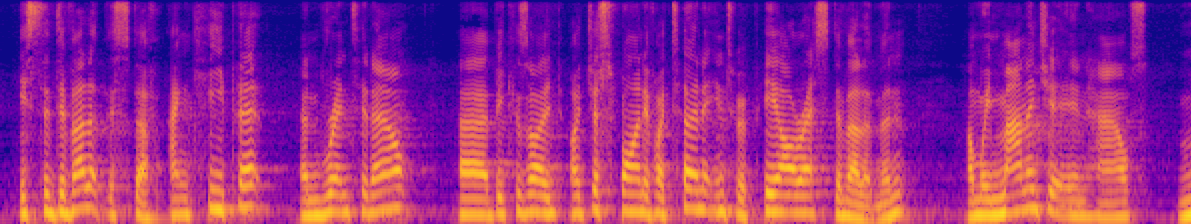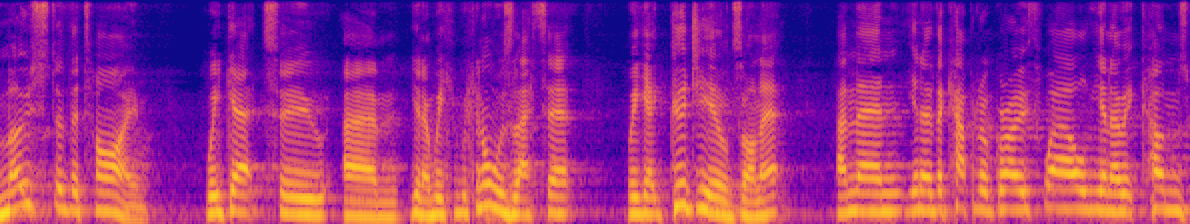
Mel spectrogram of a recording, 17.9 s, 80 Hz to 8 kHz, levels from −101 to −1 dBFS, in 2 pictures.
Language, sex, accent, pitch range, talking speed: English, male, British, 160-210 Hz, 220 wpm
